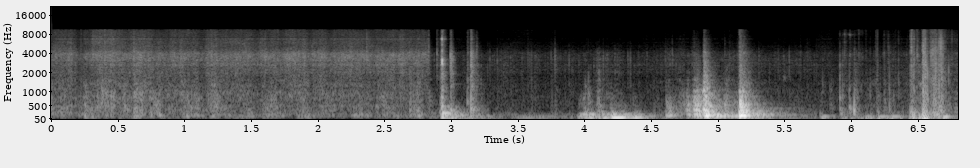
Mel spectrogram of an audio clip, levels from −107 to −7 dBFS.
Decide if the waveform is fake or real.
fake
